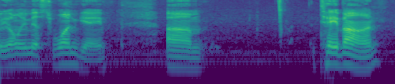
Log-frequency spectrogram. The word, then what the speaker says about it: Tavon: only missed one game tavon I hope I said it right cuz I keep saying Trayvon and everybody kills me on it Tavon Austin of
